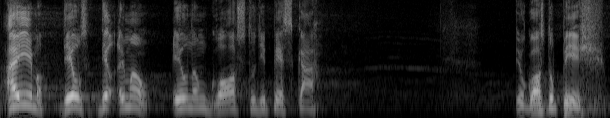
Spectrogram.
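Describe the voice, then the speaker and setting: A Brazilian man in his forties, a pastor preaching a sermon, swinging between shouted proclamation and hushed, humorous storytelling. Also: a little high, sing-song, unhurried, in a large hall. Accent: Brazilian Portuguese. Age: 40s. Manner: humorous, folksy anecdotes.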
